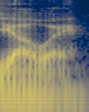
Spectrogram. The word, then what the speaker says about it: Yahweh: The English translation Lord always in all caps in our texts renders the divine name YH HW often pronounced Yahweh.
